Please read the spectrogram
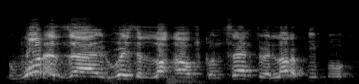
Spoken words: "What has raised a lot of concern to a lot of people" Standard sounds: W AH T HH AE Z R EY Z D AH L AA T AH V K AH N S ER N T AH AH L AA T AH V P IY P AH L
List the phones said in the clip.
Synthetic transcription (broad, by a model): W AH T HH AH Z R EY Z AH L AA T AH V K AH N S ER N T AH AH L AA T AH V P IY P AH L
